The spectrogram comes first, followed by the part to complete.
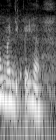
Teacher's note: ro dibaca imalah atau condong yaitu membaca antara harakat fathah dan kasrah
